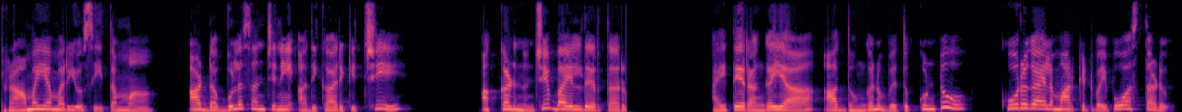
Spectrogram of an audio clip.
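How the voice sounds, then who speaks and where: Female narrator for moral tales, medium pitch, scripted storytelling, dry studio-like sound. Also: lively intonation, normal speed, pauses often, no echo.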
